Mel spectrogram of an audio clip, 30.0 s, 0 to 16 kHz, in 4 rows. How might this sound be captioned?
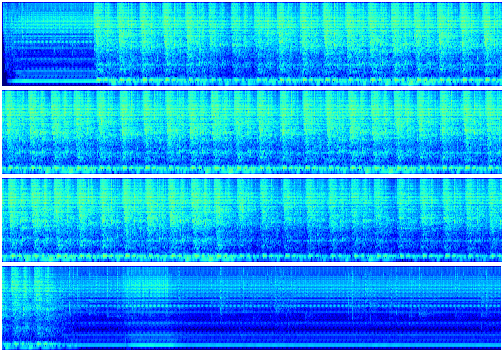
Music > Solo percussion
Simple Bass Drum and Snare Pattern with Weirdness Added 021
FX-Drum, Fun, FX-Laden, Snare-Drum, Experimental, FX-Laden-Simple-Drum-Pattern, Silly, Noisy, Experiments-on-Drum-Patterns, Four-Over-Four-Pattern, FX-Drums, Simple-Drum-Pattern, Bass-Drum, Experimental-Production, Bass-and-Snare, Experiments-on-Drum-Beats, Interesting-Results, Glitchy, FX-Drum-Pattern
